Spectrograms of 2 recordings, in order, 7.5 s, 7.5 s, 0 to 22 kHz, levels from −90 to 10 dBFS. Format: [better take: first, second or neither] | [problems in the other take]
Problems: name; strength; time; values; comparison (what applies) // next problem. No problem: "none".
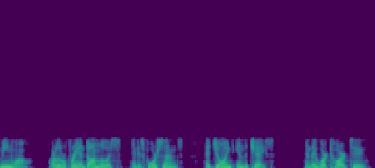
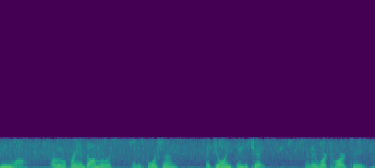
first | background sound (Rain); 15 dB below the speech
